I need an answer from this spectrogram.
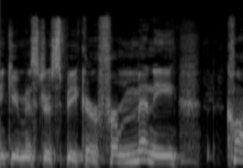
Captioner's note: speaking French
